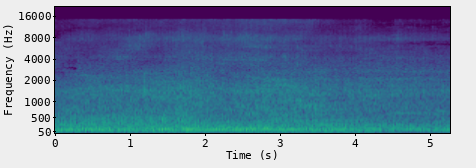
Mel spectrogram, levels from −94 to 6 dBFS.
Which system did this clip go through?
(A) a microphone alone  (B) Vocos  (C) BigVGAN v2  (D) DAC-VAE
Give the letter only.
C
